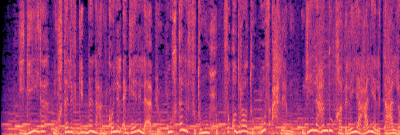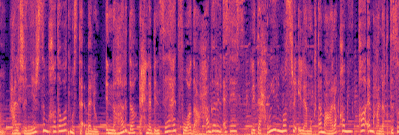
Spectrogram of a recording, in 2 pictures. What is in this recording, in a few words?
arabic voice over female narrator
